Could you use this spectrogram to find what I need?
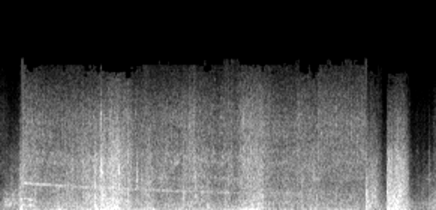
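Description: Metal crunches and scrapes as a truck crashes and tumbles.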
